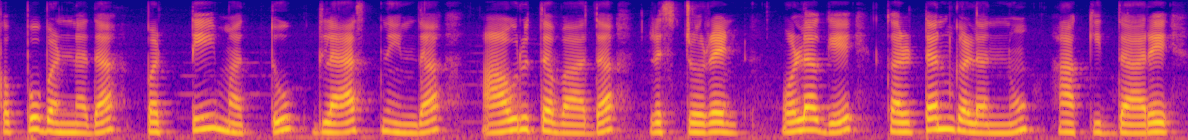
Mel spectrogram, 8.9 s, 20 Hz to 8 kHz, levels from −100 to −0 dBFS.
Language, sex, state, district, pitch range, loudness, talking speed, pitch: Kannada, female, Karnataka, Bangalore, 195-230 Hz, -16 LUFS, 80 wpm, 200 Hz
